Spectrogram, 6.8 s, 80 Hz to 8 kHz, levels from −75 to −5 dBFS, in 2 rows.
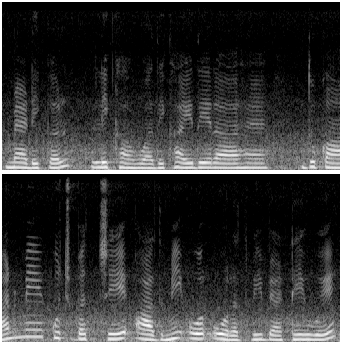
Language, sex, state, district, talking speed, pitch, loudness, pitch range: Hindi, female, Punjab, Pathankot, 150 wpm, 215 Hz, -15 LUFS, 205-235 Hz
